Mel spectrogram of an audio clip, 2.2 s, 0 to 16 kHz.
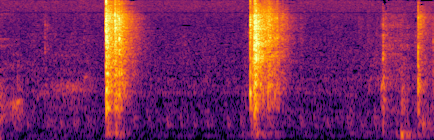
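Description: Two sharp mechanical clicks from a Canon AE-1 35mm SLR camera body, about three quarters of a second apart.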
